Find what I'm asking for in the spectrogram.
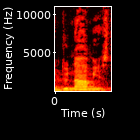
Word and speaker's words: dunamis: You know, it comes from the word dynamos. I'm sorry, dunamis. This is the way you pronounce it.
